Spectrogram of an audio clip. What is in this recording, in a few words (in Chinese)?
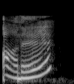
日语音效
